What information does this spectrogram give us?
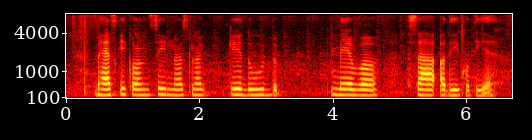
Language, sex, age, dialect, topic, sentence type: Hindi, male, 18-24, Marwari Dhudhari, agriculture, question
